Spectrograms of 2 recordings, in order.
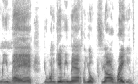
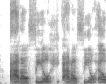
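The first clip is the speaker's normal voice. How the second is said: ordinary delivery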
